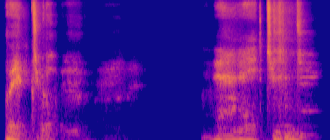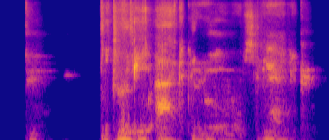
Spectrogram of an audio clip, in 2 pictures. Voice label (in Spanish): un hombre grintado; clash royale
